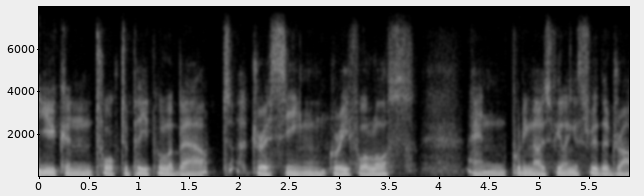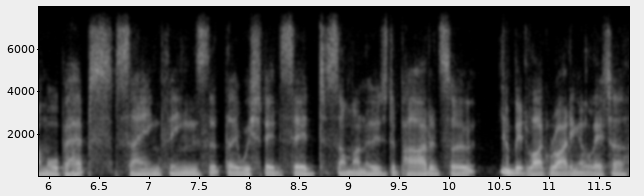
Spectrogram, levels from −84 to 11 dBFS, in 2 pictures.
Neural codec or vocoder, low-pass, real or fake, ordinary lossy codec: codec, 16 kHz, 4 kbps, FunCodec, trained on Chinese and English, 50 frames a second; 7.2 kHz; fake; Opus, 24 kbps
